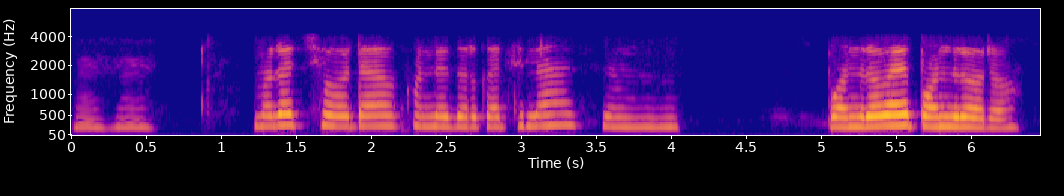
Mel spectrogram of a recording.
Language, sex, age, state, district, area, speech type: Odia, female, 30-45, Odisha, Subarnapur, urban, conversation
